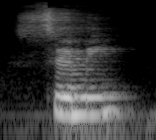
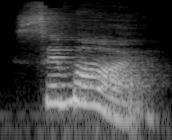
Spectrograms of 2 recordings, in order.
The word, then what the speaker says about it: semi: अब ये वर्ड देखिए, SEMI, बहुत सिंपल है, सेमी। सेमी। बट सेमी जो है वो ब्रिटिश प्रोनाउंसिएशन है। इसी वर्ड को अमेरिकन कैसे बोलते हैं, सेमाई। सेमाई। ई को आई, सेमाई।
